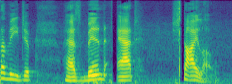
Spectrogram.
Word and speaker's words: Shiloh: You and I would pronounce it Shiloh. If you go to Israel, they'll call it Shiloh.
